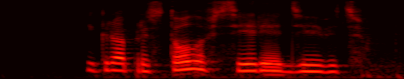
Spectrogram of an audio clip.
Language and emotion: Russian, neutral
